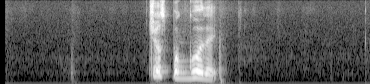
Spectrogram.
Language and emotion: Russian, angry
